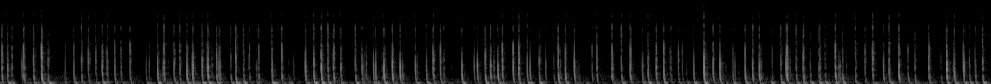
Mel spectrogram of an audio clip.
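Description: A closed olive-grey plastic Nintendo DS Lite, a small hollow handheld game console with electronics inside, lies on a dark blue blanket and is tapped rapidly on its lid and edge with short-nailed fingertips. The taps come as a fast, steady stream of short, dry clicks and soft hollow knocks with a low thump and almost no ring.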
